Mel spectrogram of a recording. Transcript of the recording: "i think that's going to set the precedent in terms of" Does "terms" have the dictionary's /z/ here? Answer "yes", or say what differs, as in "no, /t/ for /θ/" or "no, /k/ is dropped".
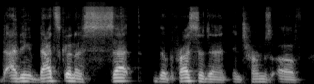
yes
